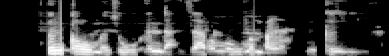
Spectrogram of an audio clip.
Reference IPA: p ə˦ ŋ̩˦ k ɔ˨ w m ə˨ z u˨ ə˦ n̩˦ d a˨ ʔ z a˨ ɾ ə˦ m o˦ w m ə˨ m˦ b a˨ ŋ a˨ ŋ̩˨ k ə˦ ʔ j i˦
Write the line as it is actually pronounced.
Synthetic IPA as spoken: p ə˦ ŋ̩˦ k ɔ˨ w m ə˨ z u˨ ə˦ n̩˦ d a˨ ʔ z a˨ ɾ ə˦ m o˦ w m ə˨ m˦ b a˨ ŋ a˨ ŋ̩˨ k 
